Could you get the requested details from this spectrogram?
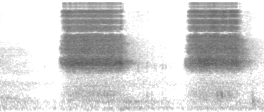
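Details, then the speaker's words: Two short rushing hisses of air, each about half a second, as a manual resuscitator (Ambu bag) gives two breaths via tracheostomy after suctioning, in a nursing skills check-off. "that was two breaths with the ambi bag"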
